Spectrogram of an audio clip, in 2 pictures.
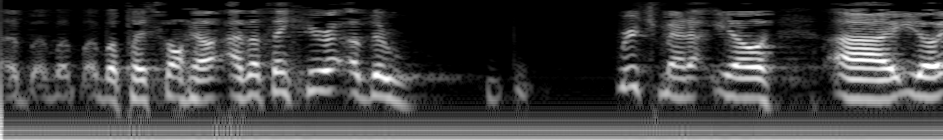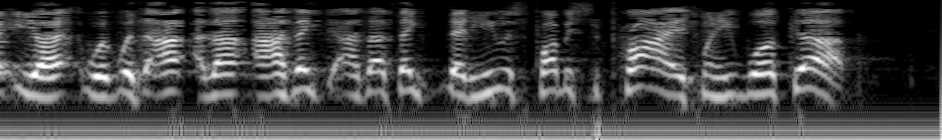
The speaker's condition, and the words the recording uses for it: Stuttering. Because normally if I'm really tired, my speech is worse.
